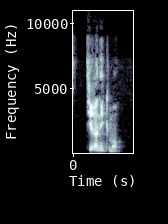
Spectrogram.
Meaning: tyrannically (in the manner of a tyrant)
- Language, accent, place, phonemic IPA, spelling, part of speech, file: French, France, Lyon, /ti.ʁa.nik.mɑ̃/, tyranniquement, adverb, LL-Q150 (fra)-tyranniquement.wav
